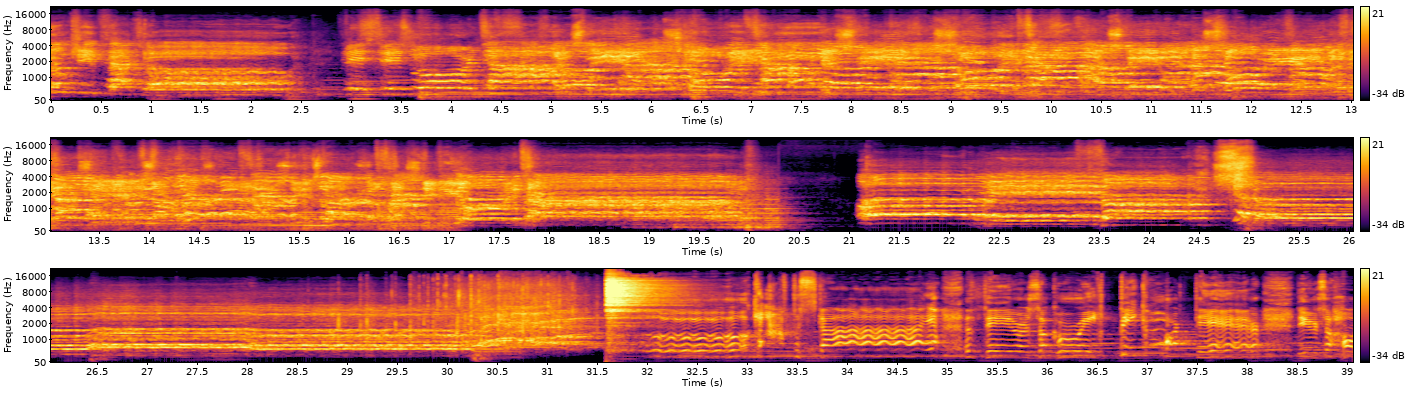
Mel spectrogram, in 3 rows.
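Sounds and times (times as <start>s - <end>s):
ensemble singing in chorus: 0.0s - 30.6s
loud hit: 31.6s - 33.2s.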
